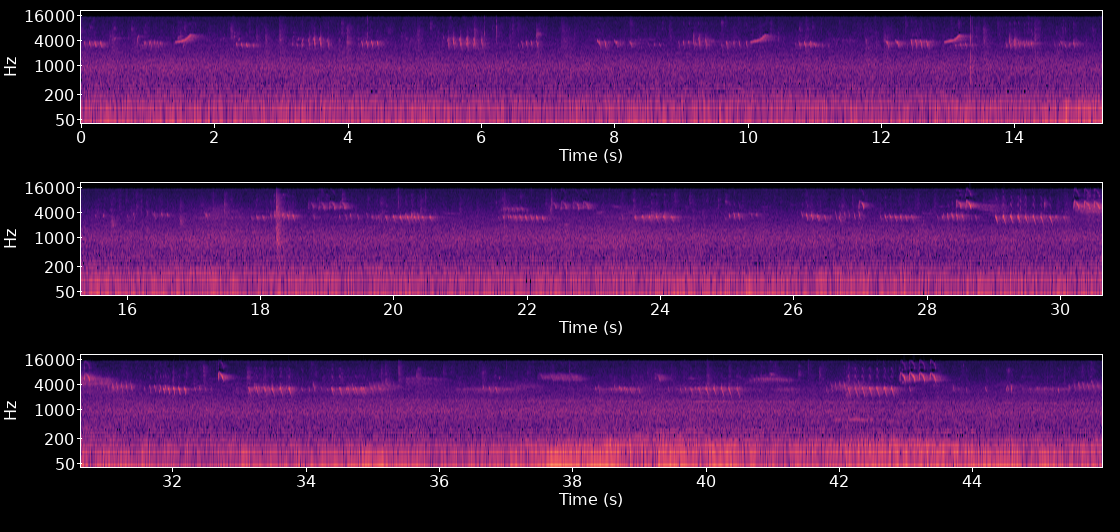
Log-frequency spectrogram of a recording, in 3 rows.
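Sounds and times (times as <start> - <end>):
soft rain hiss: 0.0 - 45.9
birds chirping and calling: 24.9 - 45.9.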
